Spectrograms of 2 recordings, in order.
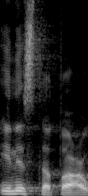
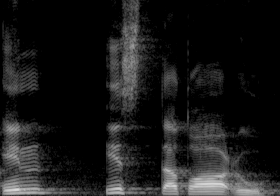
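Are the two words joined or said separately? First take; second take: joined; separate. First: The two words are run together. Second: The two words are said separately. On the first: This is how it is recited. "तो मिला के पढ़ा दिया" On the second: This is the underlying form. "असल में था"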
